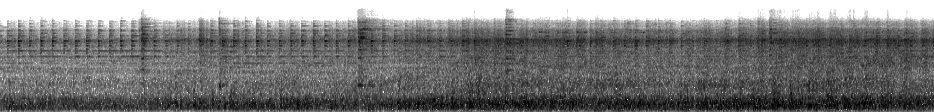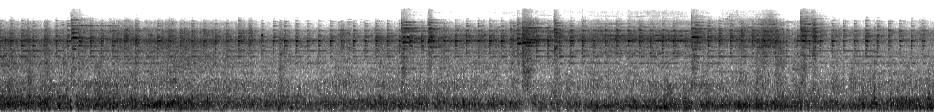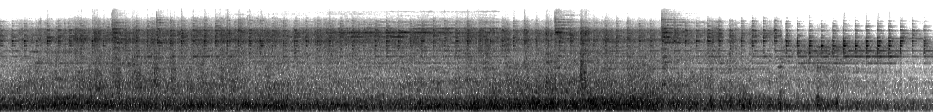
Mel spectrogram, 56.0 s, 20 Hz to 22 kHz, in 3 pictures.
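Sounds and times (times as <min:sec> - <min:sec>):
train wheels rumbling on rail: 0:00.0 - 0:56.0
wheels clicking over rail joints: 0:02.3 - 0:54.8.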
